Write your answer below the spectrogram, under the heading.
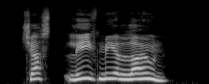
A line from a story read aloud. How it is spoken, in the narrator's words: she cried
